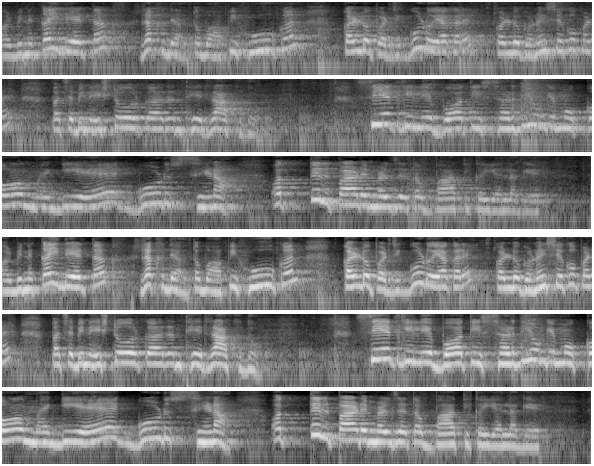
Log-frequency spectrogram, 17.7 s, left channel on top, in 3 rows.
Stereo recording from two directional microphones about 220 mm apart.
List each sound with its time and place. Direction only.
0.0 s a woman's voice: 45° right (ahead or behind)
9.6 s a woman's voice: 45° right (ahead or behind)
